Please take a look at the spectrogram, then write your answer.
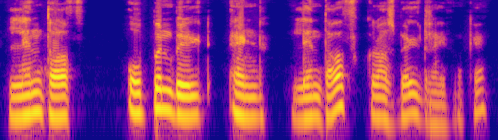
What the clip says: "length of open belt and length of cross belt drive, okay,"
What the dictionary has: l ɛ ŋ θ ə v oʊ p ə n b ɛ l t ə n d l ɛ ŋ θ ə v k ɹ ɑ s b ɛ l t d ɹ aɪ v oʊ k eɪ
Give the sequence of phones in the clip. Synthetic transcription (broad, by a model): l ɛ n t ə f oʊ p ə n b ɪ l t ə n d l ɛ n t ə f k ɹ ɑ s b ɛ l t d ɹ aɪ v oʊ k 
